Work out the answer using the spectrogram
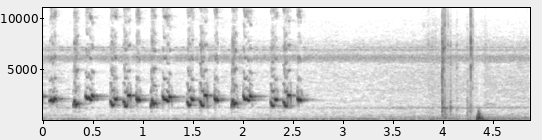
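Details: Sooty-headed bulbul in lively, chatty song, meant to make other bulbuls answer: about a dozen quick bubbly, slurred whistled notes in a brisk run for over two seconds, then two sharp clicks against a steady faint high hum.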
